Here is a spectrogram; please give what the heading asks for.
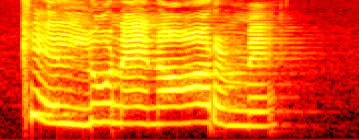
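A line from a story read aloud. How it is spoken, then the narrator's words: Exclaimed. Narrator (Italian): esclama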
